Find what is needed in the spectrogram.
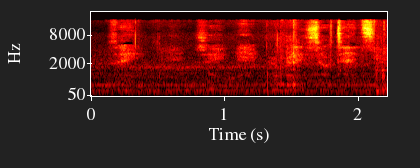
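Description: Soft whispering in short hissy breaths, with no clear voiced words, over a steady faint hum.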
